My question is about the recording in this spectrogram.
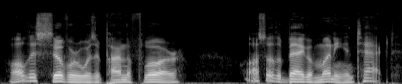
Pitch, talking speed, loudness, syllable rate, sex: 115 Hz, 195 wpm, -18 LUFS, 5.6 syllables/s, male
